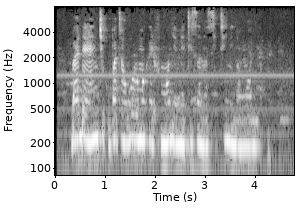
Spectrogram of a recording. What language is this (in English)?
Swahili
